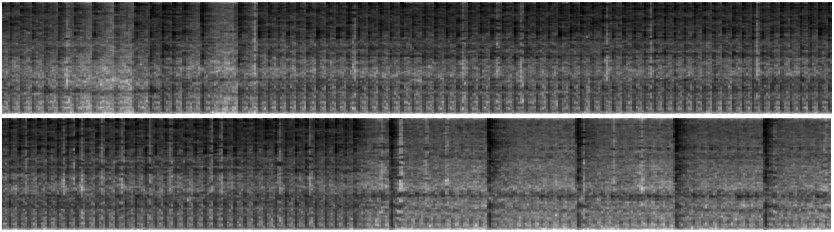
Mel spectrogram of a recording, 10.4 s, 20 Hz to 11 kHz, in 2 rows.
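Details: 1937 Maytag two-stroke washing-machine engine: switched from closed to open, rapid popping at about four beats a second faltering into scattered misses near the end, kicking out fire; breaking up, owner hopes rings aren't burning up.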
